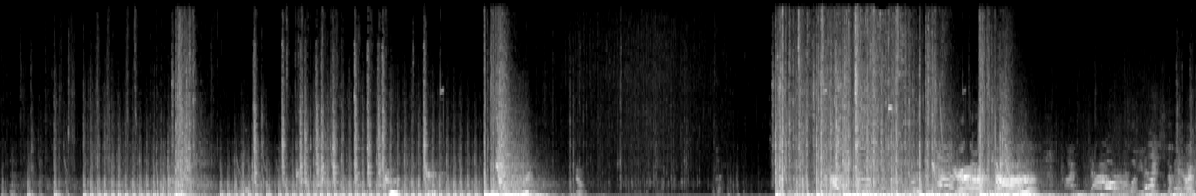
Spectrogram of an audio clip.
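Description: Automatic gunfire rattles in rapid, loud bursts.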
